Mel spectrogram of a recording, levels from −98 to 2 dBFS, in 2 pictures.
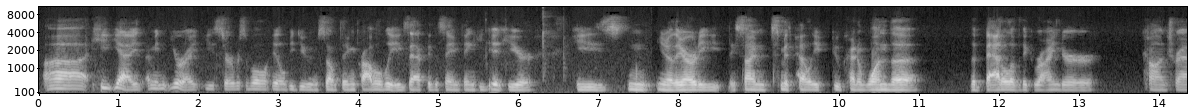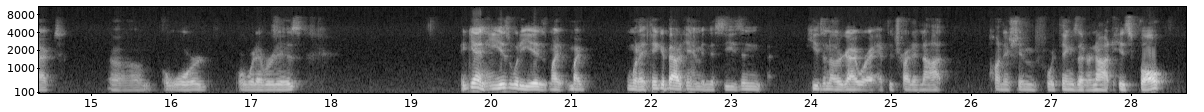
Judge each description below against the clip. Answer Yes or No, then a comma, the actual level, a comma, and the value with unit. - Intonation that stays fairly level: Yes, narrow, 1.8 semitones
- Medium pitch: No, low, 100 Hz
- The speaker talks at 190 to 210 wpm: No, average, 170 wpm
